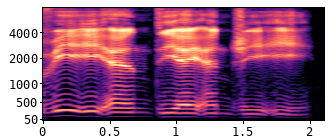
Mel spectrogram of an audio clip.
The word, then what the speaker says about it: Vendange: It's spelled V-E-N-D-A-N-G-E, but it's pronounced Vendange.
